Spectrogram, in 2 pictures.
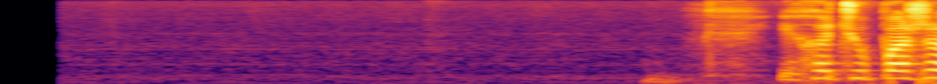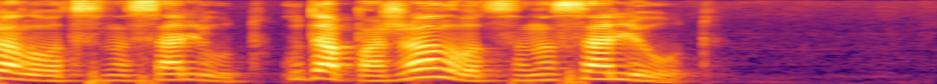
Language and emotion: Russian, angry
